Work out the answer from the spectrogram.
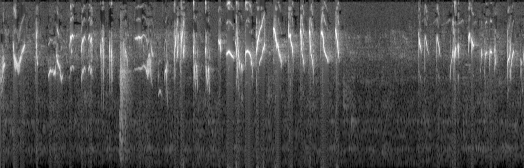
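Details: Energetic 'gacor buka paruh' song of a white-eye: dense runs of thin, high chirps and rising and falling whistles, a brief lull, then renewed twittering.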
